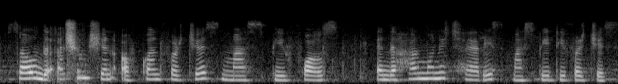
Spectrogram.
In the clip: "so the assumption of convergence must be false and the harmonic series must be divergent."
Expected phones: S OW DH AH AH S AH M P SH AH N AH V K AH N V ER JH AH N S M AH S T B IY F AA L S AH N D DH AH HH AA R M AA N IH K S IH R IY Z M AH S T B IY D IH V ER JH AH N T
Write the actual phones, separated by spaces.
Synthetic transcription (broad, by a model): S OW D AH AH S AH M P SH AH N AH F K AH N F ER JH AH S M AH S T B IY F AA L S AH N D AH HH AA R M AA N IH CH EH R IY S M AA S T B IY D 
